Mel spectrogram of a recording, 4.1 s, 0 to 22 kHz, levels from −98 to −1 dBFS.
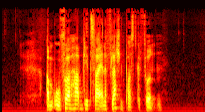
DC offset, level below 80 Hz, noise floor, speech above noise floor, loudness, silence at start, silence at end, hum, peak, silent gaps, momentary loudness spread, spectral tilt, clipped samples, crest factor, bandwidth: under 0.1%; -58 dBFS; -63 dBFS; 45 dB; -18 LUFS; 0.6 s; 0.9 s; none; 0 dBFS; none; 9 LU; -3 dB/octave; under 0.1%; 20 dB; 16.5 kHz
